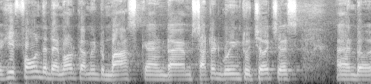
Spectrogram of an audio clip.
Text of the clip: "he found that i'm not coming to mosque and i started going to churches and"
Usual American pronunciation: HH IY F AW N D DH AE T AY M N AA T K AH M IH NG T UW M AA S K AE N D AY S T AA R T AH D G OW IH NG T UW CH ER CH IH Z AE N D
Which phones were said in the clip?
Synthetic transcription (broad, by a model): HH IY F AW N D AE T AY M N AA T K AH M IH NG T UW M AA S K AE N D AY S T AA R T AH D G OW IH NG T UW CH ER CH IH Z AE N D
